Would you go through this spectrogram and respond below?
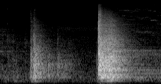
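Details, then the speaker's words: Craftsman T100 lawn tractor, Briggs Intek engine, after sitting all winter, choke on: solenoid clicks, two sharp clunks, engine won't turn over; likely hydrolocked, oil wet far above full mark, not starter or compression release. "I don't think it's a starter. And you know what? I don't think it's the compression release either. I think this thing might be hydrolocked."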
